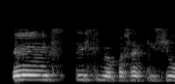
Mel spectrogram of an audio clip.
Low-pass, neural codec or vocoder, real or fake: 5.4 kHz; none; real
